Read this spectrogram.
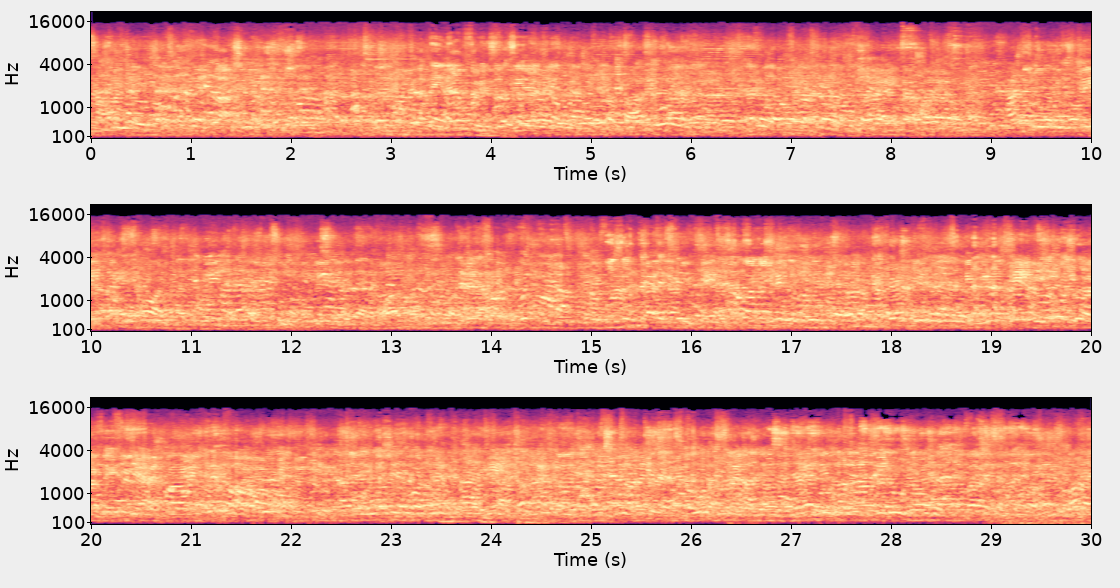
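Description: A crowd of men and women chatters loudly in a large room.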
